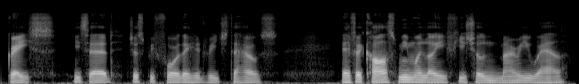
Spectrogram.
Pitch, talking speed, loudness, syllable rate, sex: 100 Hz, 205 wpm, -22 LUFS, 5.3 syllables/s, male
